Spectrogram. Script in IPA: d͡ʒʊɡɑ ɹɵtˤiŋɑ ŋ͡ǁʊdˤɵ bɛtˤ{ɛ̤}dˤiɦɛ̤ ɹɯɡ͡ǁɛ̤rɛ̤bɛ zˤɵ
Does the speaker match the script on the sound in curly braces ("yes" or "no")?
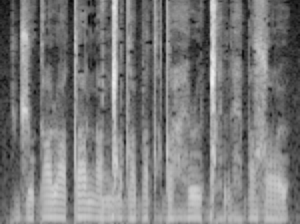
yes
